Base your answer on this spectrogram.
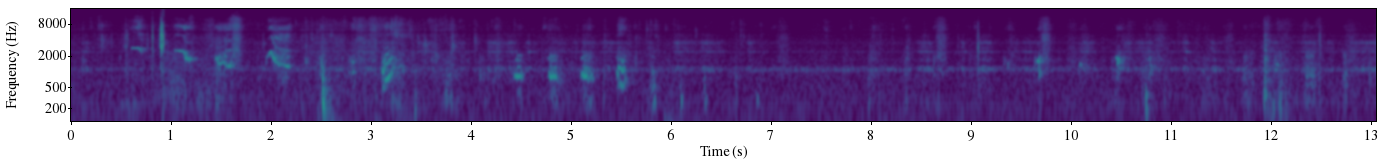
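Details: Rosalie's puppies, eleven days old with eyes just opened, giving thin high squeaks and whimpering squeals, busiest in the first few seconds, then scattered soft peeps with faint shuffling and rustling between them.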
